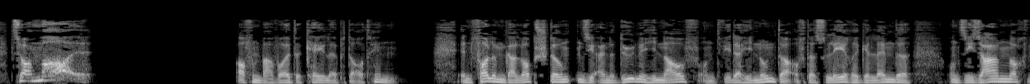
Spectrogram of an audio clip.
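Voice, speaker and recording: Deep husky guy reading an audiobook, steady measured pace, bone dry sound. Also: no room sound. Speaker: audiobook narrator. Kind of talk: scripted audiobook narration.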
